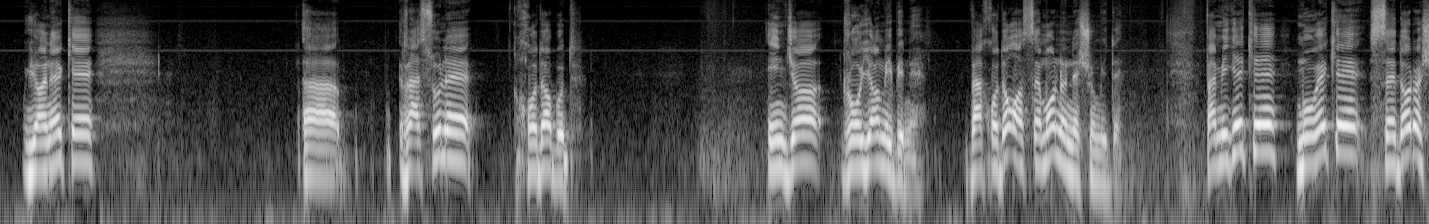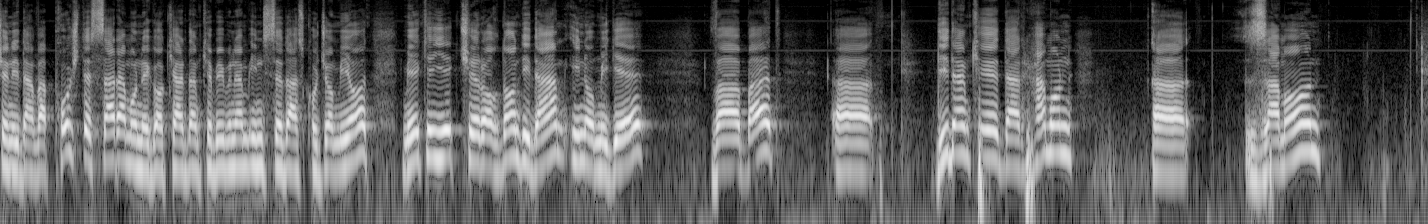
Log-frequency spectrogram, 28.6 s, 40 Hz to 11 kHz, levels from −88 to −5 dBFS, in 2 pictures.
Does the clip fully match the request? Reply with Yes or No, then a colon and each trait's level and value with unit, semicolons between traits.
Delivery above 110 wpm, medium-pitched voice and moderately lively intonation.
No: slow, 105 wpm; medium, 170 Hz; average, 4.9 semitones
